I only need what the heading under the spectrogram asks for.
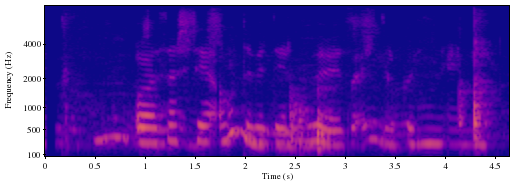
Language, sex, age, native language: Icelandic, female, 11, Icelandic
